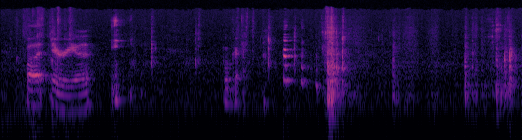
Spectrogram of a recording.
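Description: A cat meows once, a drawn-out call falling in pitch about half a second in. Faint clicks and rustles follow as the plastic-based figure and its packaging are handled, the sharpest click about four seconds in.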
